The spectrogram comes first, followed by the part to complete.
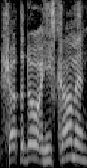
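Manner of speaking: mock freaked-out, high, frantic, panicked urgency. Retelling how the doctor reacted at the birth: imitating a panicked doctor. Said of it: "he was freaking out".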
